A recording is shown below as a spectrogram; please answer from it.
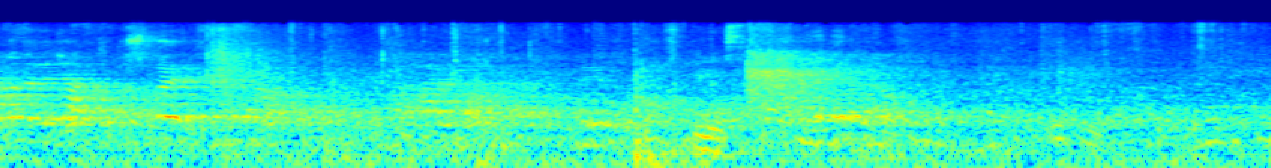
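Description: Indistinct shouting from coaches and spectators around a full-contact bout, with a sharp smack about a second in and a dull thud a little after four seconds.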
